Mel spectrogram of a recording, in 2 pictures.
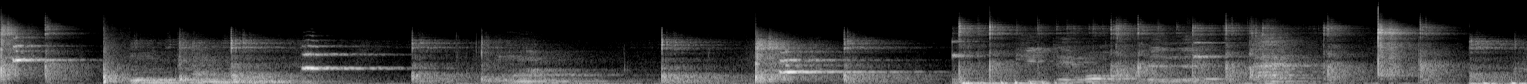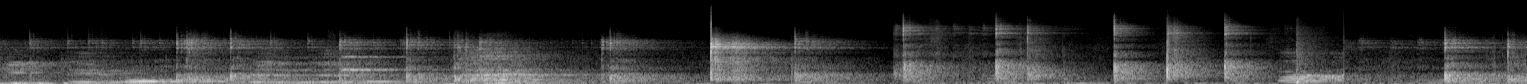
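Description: Table tennis rally: the coach's bat with tacky rubber drives back heavily cut backspin pushes, giving a series of sharp taps of ball on bat and table every second or so, over background music.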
